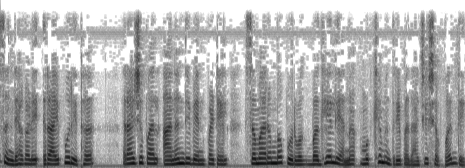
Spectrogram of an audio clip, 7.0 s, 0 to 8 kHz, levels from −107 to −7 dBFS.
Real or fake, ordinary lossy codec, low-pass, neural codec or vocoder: real; none; 7.2 kHz; none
